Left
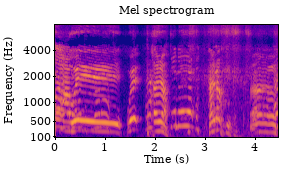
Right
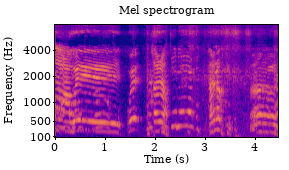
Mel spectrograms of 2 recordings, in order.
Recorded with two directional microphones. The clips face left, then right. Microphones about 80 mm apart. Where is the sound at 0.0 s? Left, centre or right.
Centre.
